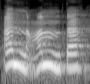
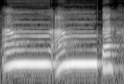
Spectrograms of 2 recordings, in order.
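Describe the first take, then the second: First: The n sound is clear and distinct. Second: The n sound is blurred and nasal. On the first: The speaker calls it right. "Jadi harus jelas ya" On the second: The speaker calls it wrong. "nggak boleh an'amta, an, nggak boleh disamarkan"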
